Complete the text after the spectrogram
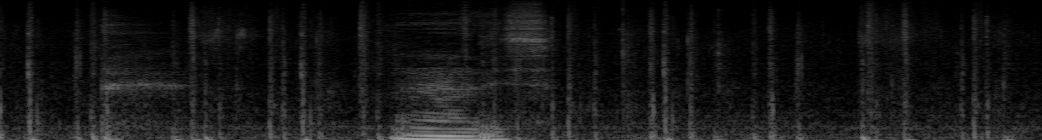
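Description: Horse hooves pound steadily on a dirt path.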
